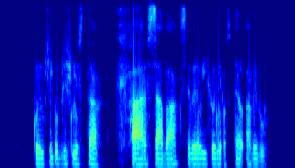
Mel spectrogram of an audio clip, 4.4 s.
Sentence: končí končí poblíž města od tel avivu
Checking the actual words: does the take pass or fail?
fail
